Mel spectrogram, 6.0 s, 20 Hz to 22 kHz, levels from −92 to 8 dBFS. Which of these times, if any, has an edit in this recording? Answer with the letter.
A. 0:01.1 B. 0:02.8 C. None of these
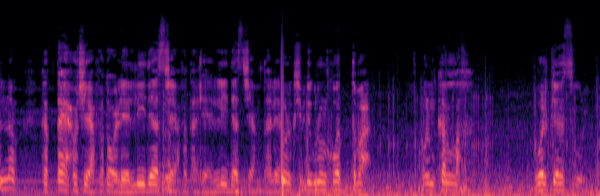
B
